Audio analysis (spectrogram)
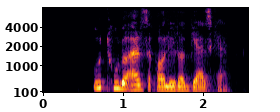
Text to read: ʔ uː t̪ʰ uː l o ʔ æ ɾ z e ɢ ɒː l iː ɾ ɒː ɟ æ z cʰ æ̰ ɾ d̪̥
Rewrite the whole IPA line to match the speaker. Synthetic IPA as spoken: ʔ uː t̪ʰ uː l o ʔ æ ɾ z e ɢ ɒː l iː ɾ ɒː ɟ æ z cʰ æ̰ ɾ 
